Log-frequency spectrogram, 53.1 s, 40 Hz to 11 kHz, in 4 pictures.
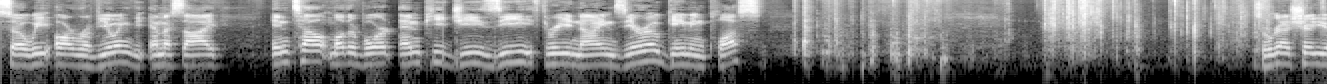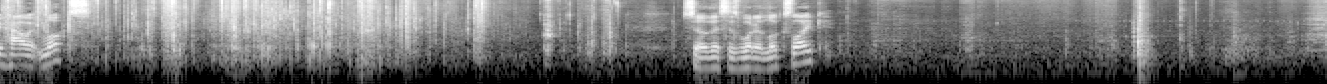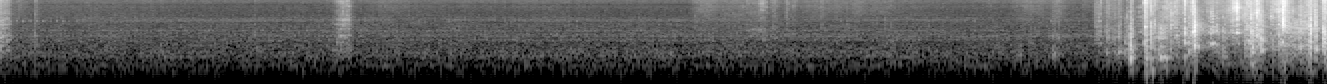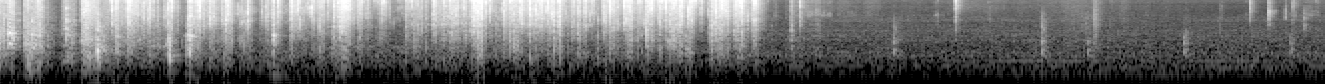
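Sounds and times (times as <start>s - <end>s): plastic bag crinkling: 8.9s - 19.5s, 37.5s - 48.0s.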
